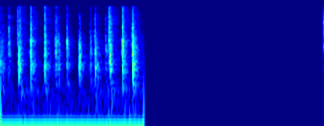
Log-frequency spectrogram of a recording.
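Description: Rapid computer keyboard typing, about a dozen keystrokes a second, that cuts off suddenly about a second in.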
